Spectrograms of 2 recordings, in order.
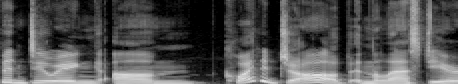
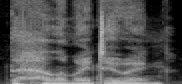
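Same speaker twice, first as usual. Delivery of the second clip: anxious whisper; 3 semitones lower than usual. Retold or imitated. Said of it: "a definite feeling of like".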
